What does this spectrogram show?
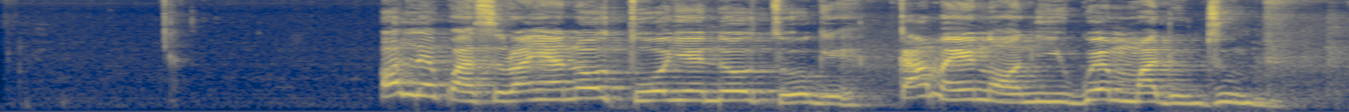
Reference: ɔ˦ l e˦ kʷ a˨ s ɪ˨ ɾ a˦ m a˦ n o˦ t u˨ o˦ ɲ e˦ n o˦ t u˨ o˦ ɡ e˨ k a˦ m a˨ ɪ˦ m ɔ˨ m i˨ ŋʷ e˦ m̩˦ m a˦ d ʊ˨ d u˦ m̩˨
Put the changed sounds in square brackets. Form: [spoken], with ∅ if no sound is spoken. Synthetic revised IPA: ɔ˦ l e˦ kʷ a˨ s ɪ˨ ɾ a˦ [ɲ] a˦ n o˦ t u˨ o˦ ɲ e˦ n o˦ t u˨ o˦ ɡ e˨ k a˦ m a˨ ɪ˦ [n] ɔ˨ [n] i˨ [ɡʷ] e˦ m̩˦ m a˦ d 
